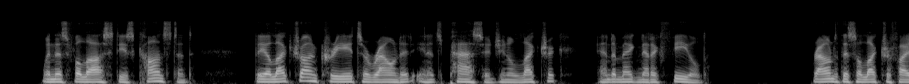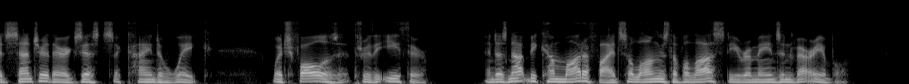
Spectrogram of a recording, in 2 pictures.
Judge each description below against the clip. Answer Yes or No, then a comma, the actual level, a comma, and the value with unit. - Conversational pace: Yes, average, 155 wpm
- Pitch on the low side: Yes, low, 115 Hz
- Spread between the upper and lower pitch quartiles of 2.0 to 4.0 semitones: Yes, average, 2.9 semitones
